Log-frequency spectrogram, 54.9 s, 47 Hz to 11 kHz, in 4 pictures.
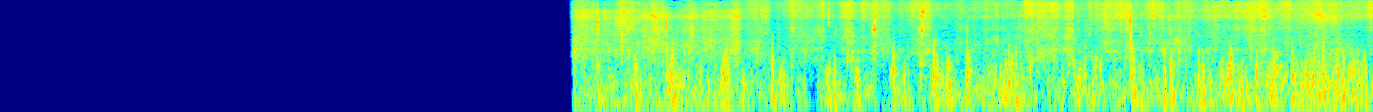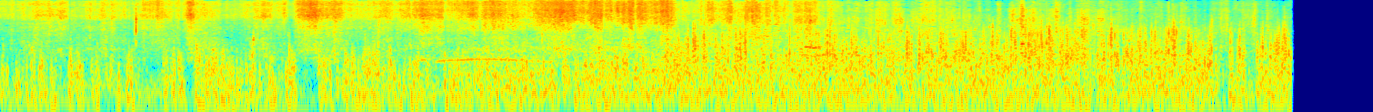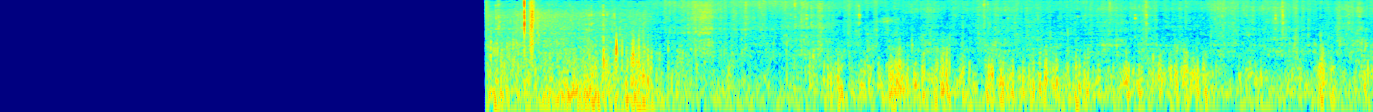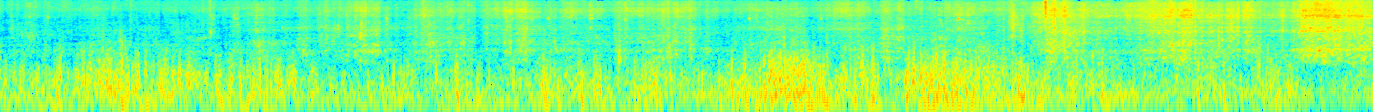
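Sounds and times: water rushing past hull: 5.7 - 26.6, 32.3 - 54.9
gusty wind buffeting microphone: 5.7 - 26.7, 32.3 - 54.9.

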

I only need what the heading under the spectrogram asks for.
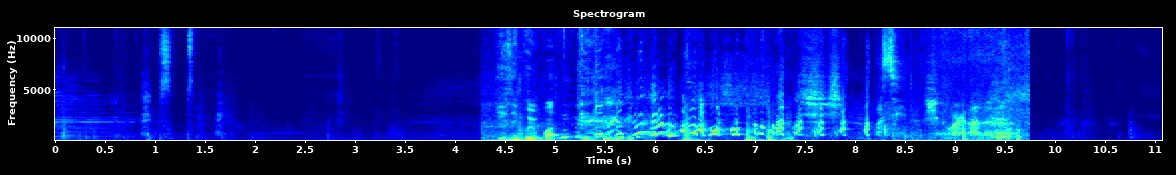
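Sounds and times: group of people laughing: 5.0 - 8.2.

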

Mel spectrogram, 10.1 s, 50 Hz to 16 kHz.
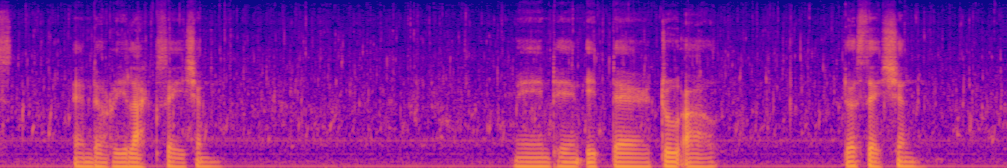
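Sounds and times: flowing stream water: 0.0 - 10.0
low steady hum: 0.0 - 10.0.

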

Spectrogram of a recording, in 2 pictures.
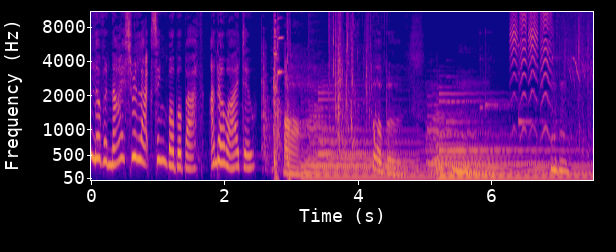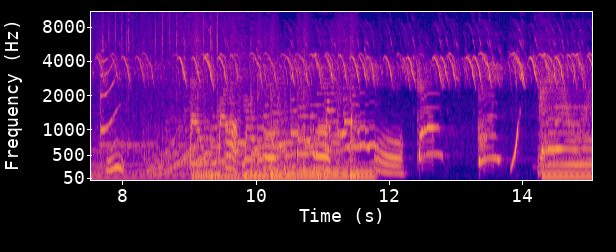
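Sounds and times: light cartoon music: 2.6 - 12.0, 13.8 - 15.0
cartoon ducklings peeping: 6.3 - 15.0.

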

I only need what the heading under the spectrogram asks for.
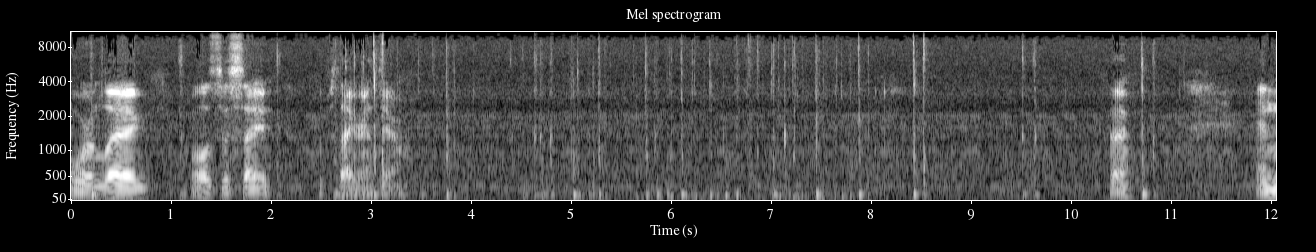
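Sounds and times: typing on computer keyboard: 4.5 - 8.6, 10.7 - 10.9.

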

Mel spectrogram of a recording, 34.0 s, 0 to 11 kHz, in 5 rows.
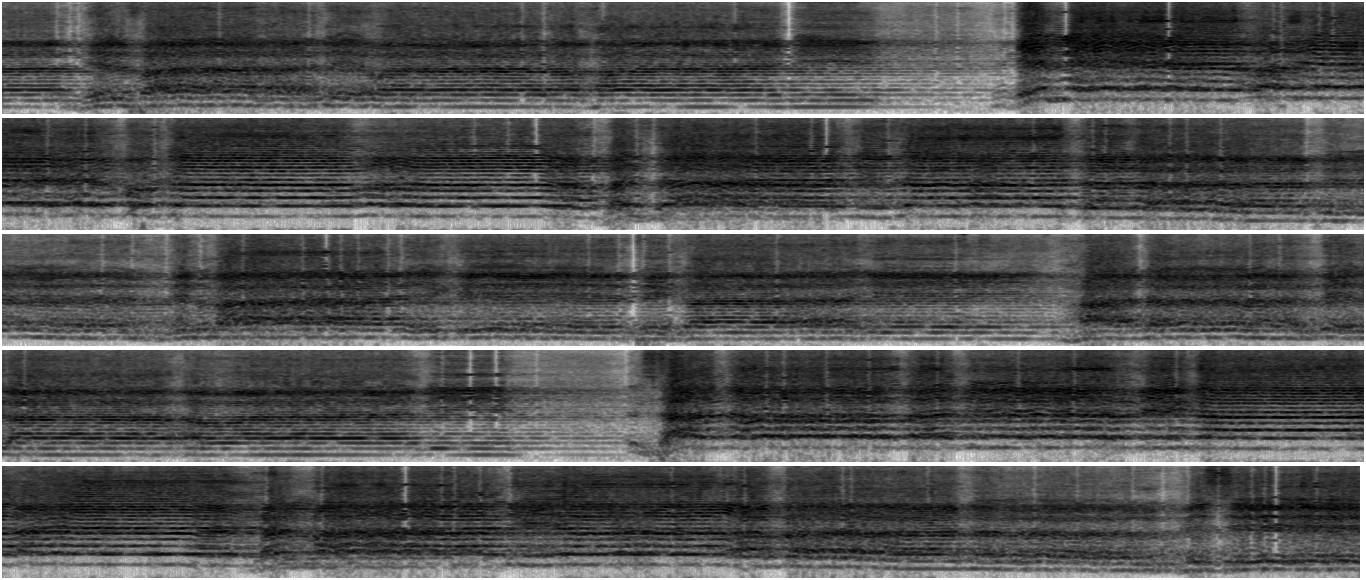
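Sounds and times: men chanting into microphones: 0.0 - 34.0.

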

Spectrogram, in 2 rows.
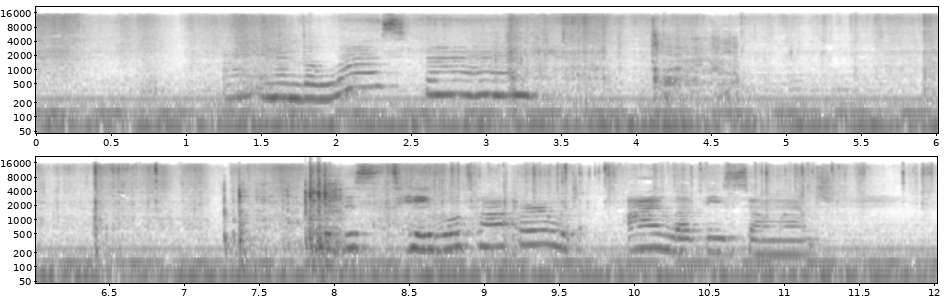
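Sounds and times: plastic bag rustling: 2.8 - 12.0.

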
